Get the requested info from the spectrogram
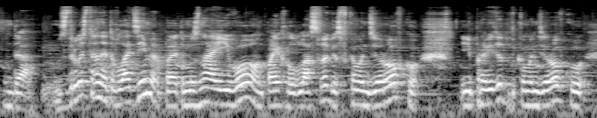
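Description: A man's voice: fairly high pitch, fairly quick. A man from Latvia with a light Latvian accent, hosting a casual comedy podcast in an ironic, joking manner. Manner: ironic, joking, mock-pompous. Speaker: podcast host. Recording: echoey room with music bed.

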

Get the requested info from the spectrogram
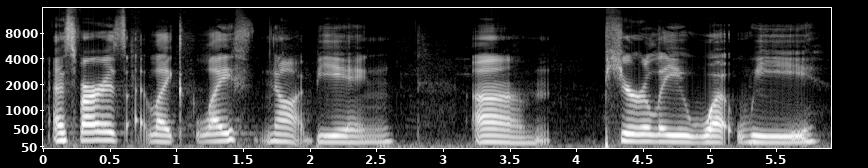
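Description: A woman's voice: fairly low pitch, fairly even intonation, extremely slow, vocal fry, smooth. A woman co-hosting a podcast in casual discussion, often thinking aloud as she goes. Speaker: podcast co-host.

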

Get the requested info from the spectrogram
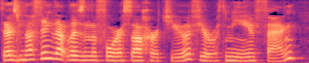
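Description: A woman voicing a big, gruff male gamekeeper with rustic, commanding speech for a storybook reading. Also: medium pitch, normal speed, close to an everyday voice. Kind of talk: audiobook character voice.

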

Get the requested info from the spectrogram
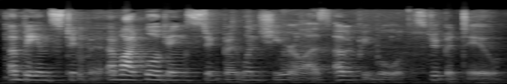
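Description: Raspy, hoarse young woman chatting. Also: lowish voice, big pitch swings, fairly quick, fairly bright tone, a little hiss or hum. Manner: talkative, chatty, leads the conversation. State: hoarse from a cold. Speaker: podcast co-host. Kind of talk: casual chat. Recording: echoey room.

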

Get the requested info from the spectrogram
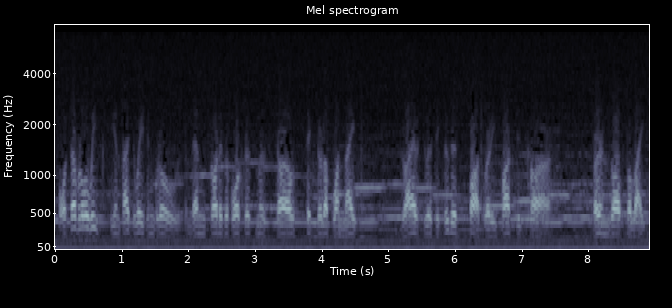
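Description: A man's voice: lowish voice, brisk, over music. Male old-time radio narrator, thin sound. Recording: thin, phone-like vintage radio recording.

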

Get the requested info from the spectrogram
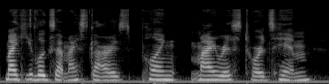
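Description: A woman's voice: mid-range voice, level tone, moderate pace, a little hiss or hum. A young woman co-hosting a podcast, casually reading amateur fiction aloud with sarcastic, self-mocking, giggly commentary. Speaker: podcast co-host. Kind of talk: casual joking dramatic reading.

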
